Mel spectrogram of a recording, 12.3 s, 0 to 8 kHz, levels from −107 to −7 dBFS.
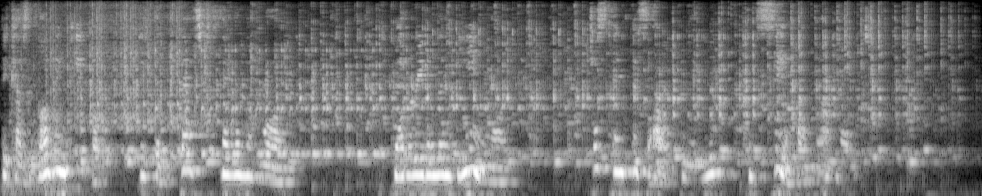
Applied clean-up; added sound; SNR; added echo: classical method WPE with log-MMSE.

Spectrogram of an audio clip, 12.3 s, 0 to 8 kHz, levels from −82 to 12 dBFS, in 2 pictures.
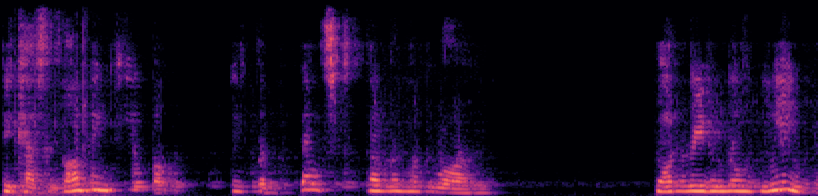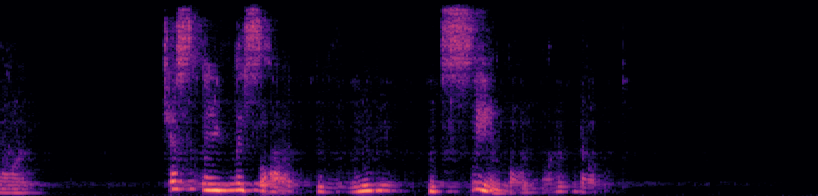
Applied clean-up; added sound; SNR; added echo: neural mask model DeepFilterNet 3.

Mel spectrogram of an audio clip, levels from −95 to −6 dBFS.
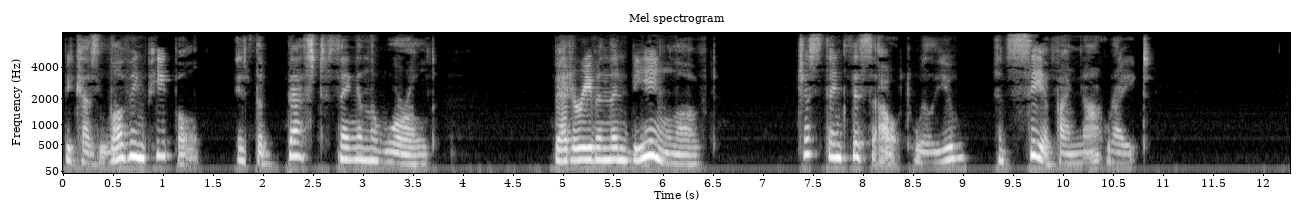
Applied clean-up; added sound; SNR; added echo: none; none; none; none.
